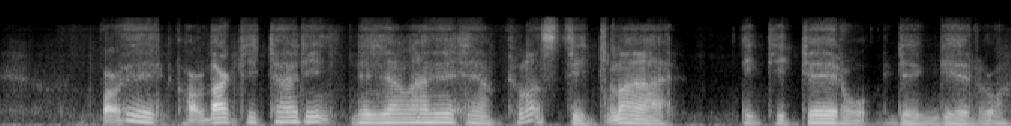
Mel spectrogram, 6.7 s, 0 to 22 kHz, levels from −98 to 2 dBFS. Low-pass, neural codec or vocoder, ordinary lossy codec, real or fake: 9.9 kHz; autoencoder, 22.05 kHz, a latent of 192 numbers a frame, VITS, trained on many speakers; Opus, 16 kbps; fake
